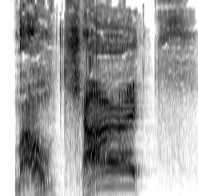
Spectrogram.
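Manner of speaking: high, sharp command for silence; stern shout. A narrator's reading. Beadle silencing Noah's complaints, stern shout. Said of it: "строго прикрикнул мистер Бамбл".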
